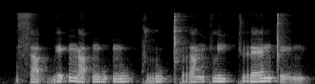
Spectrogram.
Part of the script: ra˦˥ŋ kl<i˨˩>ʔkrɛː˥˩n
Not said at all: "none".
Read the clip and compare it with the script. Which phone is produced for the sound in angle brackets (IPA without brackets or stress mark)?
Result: i˥˩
